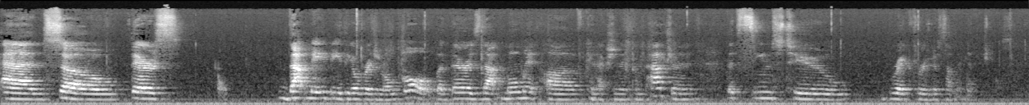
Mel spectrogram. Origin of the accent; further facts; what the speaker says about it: Irvine, California, United States; because I grew up in Irvine and I really wasn't aware of it.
